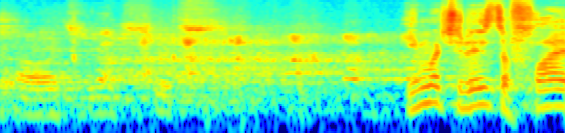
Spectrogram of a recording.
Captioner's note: laughter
